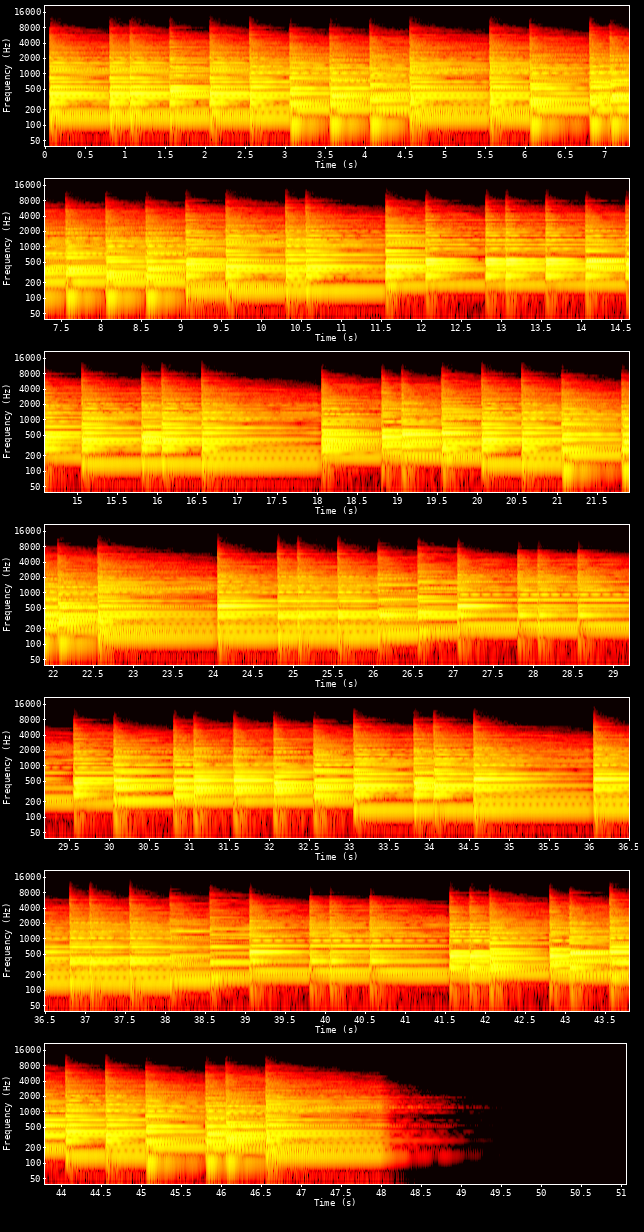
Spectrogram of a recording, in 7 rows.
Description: #2045: Saved by the Blood — D flat, three stanzas | Mobile Hymns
